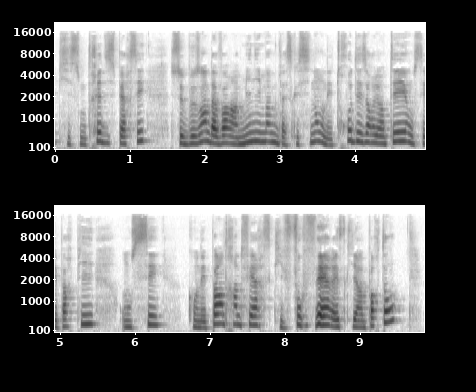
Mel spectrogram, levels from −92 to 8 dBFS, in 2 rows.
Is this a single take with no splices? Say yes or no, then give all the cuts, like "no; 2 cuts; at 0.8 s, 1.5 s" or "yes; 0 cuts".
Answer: no; 1 cut; at 3.0 s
